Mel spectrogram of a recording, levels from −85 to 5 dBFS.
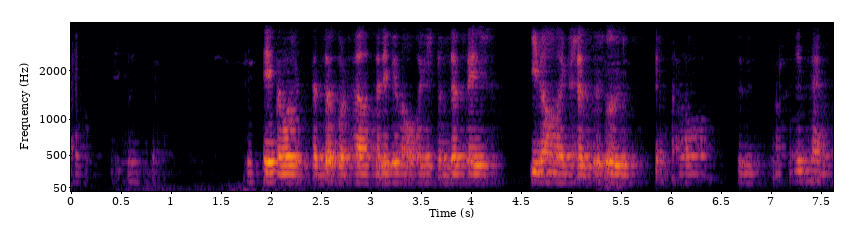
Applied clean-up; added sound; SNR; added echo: neural mask model DeepFilterNet 3.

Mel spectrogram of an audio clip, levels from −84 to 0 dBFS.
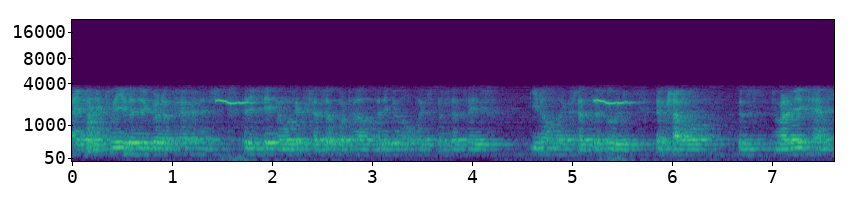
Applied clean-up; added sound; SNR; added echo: none; Screech; 6 dB; reverberation time 0.9 s.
